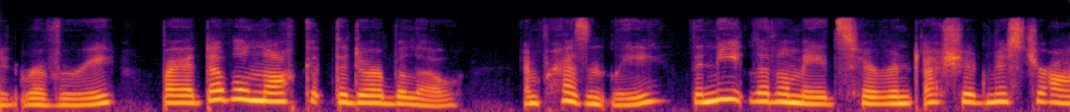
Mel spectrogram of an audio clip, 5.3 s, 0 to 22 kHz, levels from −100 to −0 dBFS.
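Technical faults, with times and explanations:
Nothing here stands out as a technical fault, just speech coming through the Opus voice coding at about 20 kbps with the full band kept.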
